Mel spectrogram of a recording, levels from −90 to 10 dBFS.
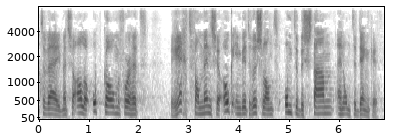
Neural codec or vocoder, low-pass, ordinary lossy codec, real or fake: none; 7.2 kHz; none; real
